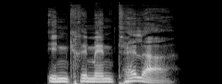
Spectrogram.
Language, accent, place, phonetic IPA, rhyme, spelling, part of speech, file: German, Germany, Berlin, [ɪnkʁemɛnˈtɛlɐ], -ɛlɐ, inkrementeller, adjective, De-inkrementeller.ogg
- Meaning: inflection of inkrementell: 1. strong/mixed nominative masculine singular 2. strong genitive/dative feminine singular 3. strong genitive plural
